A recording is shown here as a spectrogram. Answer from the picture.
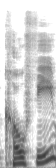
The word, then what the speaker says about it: Ko-fi: If you like this show and want to support future episodes, you can go to Ko-fi, rhymes with no fee, .com/ Martin Popoff, hit that red support button and buy me a coffee or a pint.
